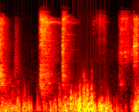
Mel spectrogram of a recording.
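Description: Semi-trailer landing gear being cranked up by hand: a rapid, dense rattle of the crank and gearing that grows stronger about half a second in.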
